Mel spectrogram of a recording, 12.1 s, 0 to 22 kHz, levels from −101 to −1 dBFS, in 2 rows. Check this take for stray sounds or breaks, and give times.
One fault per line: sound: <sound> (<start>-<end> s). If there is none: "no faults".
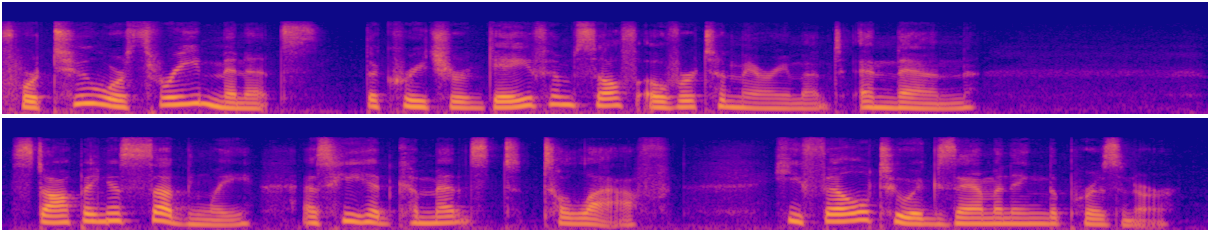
no faults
